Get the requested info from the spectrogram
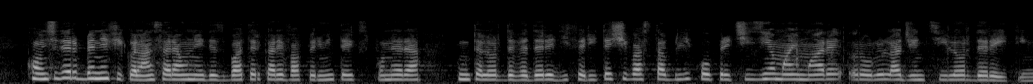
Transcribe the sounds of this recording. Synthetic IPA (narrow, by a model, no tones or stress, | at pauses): ko̞nsid̪e̞rbe̞ne̞fikəlansaɾeaune̞jd̪e̞zbat̪e̞rʲkaɾe̞vape̞rmit̪e̞ːkspune̞ɾea | puŋk̚t̪e̞lo̞rd̪e̞ve̞d̪e̞ɾe̞d̪ife̞ɾit̪e̞ʃivast̪abilikuo̞pɾe̞t͡ʃizije̞majmaɾe̞ro̞lulad͡ʒe̞nt̪siːlo̞rd̪e̞ɾe̞jt̪iŋɡ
